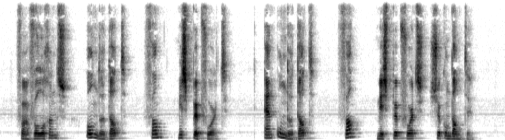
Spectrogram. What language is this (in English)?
Dutch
